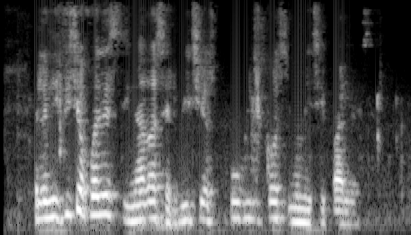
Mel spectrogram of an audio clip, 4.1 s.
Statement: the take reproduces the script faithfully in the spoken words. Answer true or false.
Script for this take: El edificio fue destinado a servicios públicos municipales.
true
